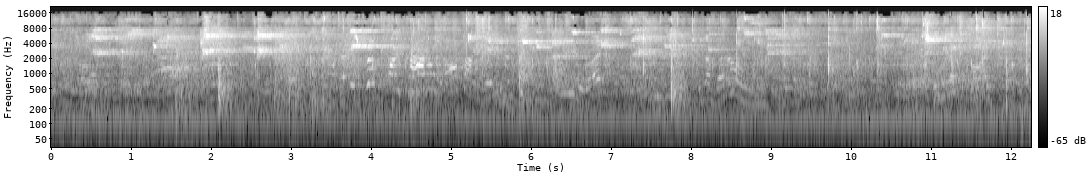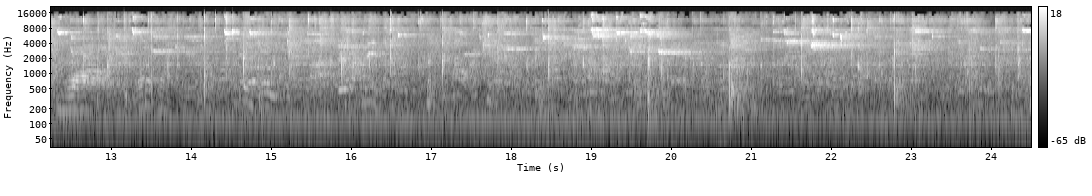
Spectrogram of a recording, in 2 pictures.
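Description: Table tennis balls clicking off paddles and tables in rapid, irregular strokes during rallies, several tables at once, over the steady chatter of voices in a large hall.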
